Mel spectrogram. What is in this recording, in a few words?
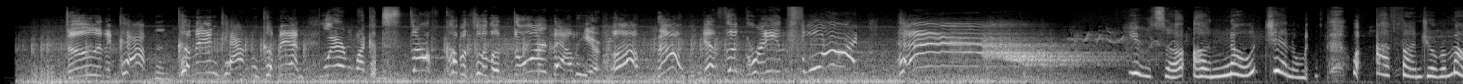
animation, female voices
